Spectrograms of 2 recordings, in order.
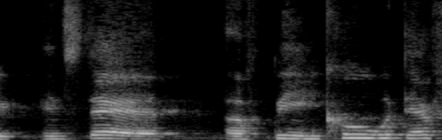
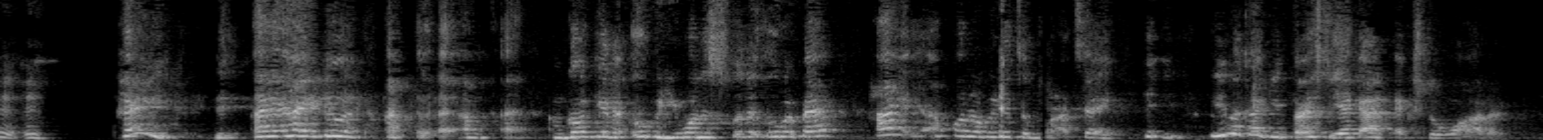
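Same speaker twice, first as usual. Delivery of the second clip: acted-out woman's voice, pitched higher; 7 semitones higher than usual. Acting out a woman outside a classroom offering cookies: imitating a woman approaching a man. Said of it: "And then they're standing outside of your classroom".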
